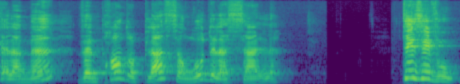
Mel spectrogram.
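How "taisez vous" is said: master silences the class, stern and raised. A narrator's reading. A stern raised call for silence. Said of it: "d'une voix sévère".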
